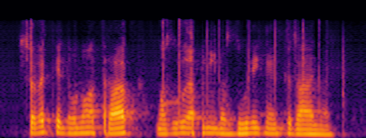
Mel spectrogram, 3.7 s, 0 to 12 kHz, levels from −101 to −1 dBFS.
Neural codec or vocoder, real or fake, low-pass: codec, 16 kHz, 1 kbps, X-Codec, HuBERT features, trained on general audio; fake; 7.2 kHz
